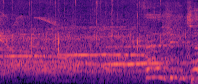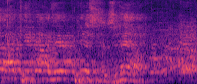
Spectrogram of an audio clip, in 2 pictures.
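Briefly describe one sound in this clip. A man sings into a microphone over the band.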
